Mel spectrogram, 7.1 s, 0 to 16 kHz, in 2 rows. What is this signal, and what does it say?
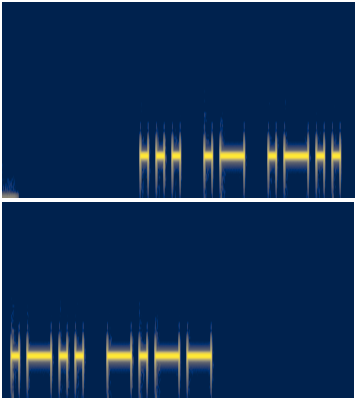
Morse code, heard as a keyed tone, about 15 wpm, 700 Hz. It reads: SALLY
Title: USA Common Names - Max 5 Letters - 15wpm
